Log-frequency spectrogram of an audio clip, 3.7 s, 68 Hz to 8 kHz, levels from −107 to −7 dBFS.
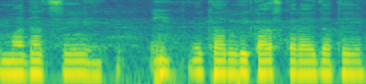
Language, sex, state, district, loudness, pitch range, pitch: Chhattisgarhi, male, Chhattisgarh, Rajnandgaon, -16 LUFS, 125-130 Hz, 125 Hz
